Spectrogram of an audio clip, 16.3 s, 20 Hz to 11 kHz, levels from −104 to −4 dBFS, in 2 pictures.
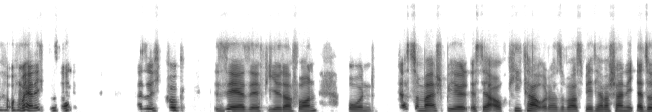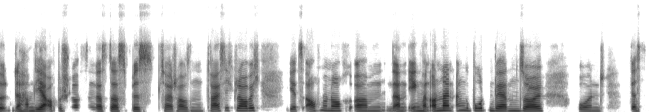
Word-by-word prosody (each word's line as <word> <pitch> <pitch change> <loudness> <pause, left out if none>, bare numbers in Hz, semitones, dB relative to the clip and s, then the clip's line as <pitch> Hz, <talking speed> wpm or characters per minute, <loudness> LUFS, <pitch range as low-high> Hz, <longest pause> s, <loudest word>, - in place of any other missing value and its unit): um 250 - -3
ehrlich 235 +2 +5
zu - - -10
sein. - - +1 0.9
Also, 200 0 -5
ich 195 0 -6
gucke 250 -2 -1 0.4
sehr, 180 0 +4
sehr 165 0 0
viel 160 -1 -4
davon 165 +3 +1 0.4
und 175 -2 -5 0.3
das 175 +2 -1
zum 210 -1 -5
Beispiel 180 0 +3
ist 175 0 -6
ja 180 - +5
auch 165 - 0
KiKA 195 -2 +2
oder 170 +3 -4
so 180 0 -12
was 170 0 0
wird 175 0 -3
ja 175 -2 -1
wahrscheinlich, 170 0 +1
also, 170 -1 +3
da 165 -6 0
haben 160 +1 -3
die 170 - +1
ja - - +9
auch 165 - -3
beschlossen, 180 -1 -8
dass 155 0 -1
das 165 +1 +1
bis 165 -1 -3
2030, 170 +5 -2
glaube 215 0 +3
ich, 235 - -9 0.4
jetzt 180 -1 -6
auch 195 - +2
nur 225 -1 -7
noch, 205 -1 0
ähm, 180 0 -1
dann 170 - +2
irgendwann 175 -2 +1
online 230 +4 +5
angeboten 215 -1 -5
werden 200 0 +3
soll 195 +1 +4 0.4
und 175 -2 -7 0.3
dass 185 0 -2
180 Hz, 190 wpm, -27 LUFS, 170-200 Hz, 0.9 s, ja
